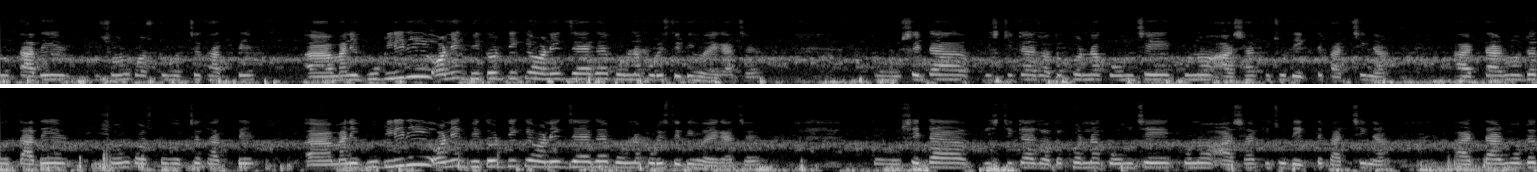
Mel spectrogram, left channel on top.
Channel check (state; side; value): normal; both; correlation 0.29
